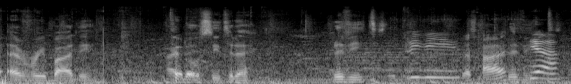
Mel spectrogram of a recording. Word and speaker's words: Привіт: Привіт is hi. Привіт. Привіт? Привіт. I'm going to be saying that to everybody I go see today. Привіт.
